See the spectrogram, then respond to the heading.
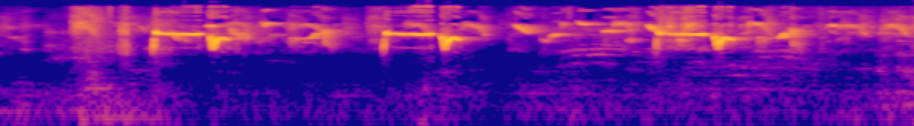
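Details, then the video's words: Lively bar-winged prinia song meant to prompt reluctant birds to sing: three strong phrases, each a short steady whistle snapping down into a bright chirp, spaced about one and a half seconds apart with softer twitters between. "Prenjak gacor penarik burung malas bunyi"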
